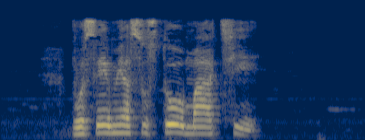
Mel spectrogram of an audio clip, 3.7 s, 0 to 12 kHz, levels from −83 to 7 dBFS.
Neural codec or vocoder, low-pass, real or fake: none; 7.2 kHz; real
